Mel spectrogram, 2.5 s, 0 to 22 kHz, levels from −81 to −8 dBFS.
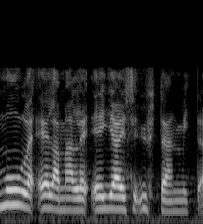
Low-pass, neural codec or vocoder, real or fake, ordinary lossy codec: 7.2 kHz; codec, 16 kHz, 8 kbps, FunCodec, trained on Chinese and English, 25 frames a second; fake; none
